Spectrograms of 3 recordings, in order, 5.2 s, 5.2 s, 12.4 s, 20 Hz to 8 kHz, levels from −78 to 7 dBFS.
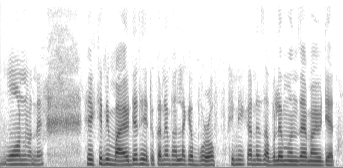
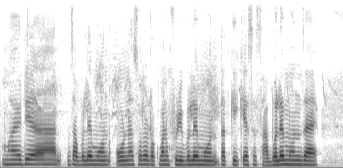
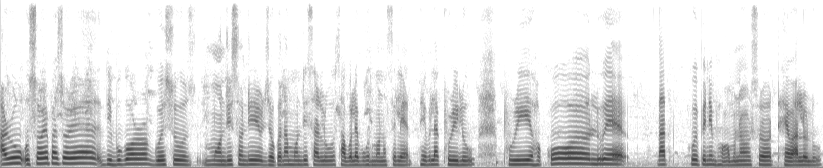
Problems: constant background noise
